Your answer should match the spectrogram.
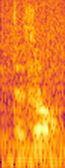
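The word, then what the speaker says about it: DAZN: you're going to say it right the azn the zone that card hollywood florida we got demetrius andrade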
